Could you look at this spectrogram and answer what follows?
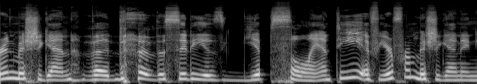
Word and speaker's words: Ypsilanti: The city is Ypsilanti. If you're from Michigan and it's YPSILANTI.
